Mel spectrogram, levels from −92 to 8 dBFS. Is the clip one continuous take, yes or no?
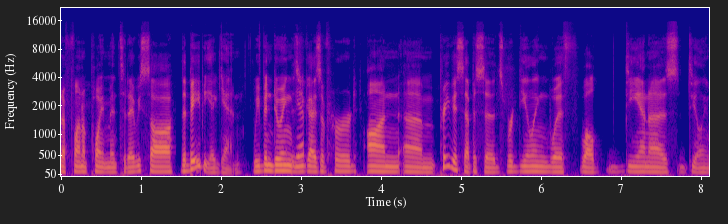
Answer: no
